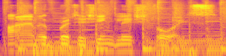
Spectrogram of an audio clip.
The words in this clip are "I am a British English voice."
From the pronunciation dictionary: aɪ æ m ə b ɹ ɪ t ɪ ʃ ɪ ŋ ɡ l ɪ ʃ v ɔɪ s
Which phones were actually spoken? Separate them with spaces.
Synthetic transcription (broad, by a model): aɪ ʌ m ə b ɹ ɪ t ɪ ʃ ɪ ŋ ɡ l ɪ ʃ v ɔɪ s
